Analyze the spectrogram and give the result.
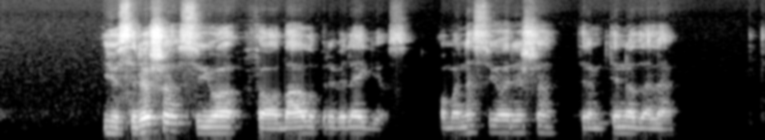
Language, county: Lithuanian, Klaipėda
